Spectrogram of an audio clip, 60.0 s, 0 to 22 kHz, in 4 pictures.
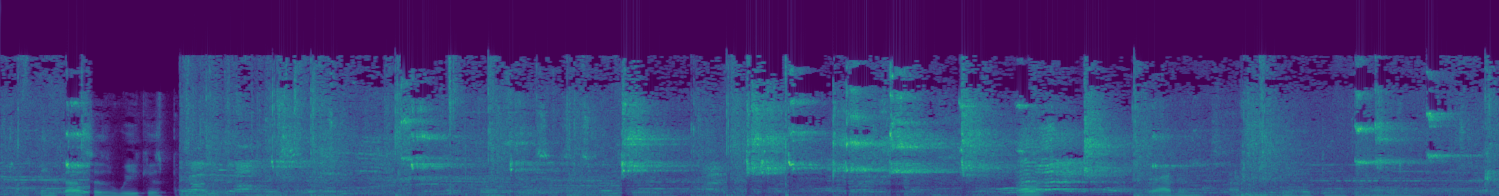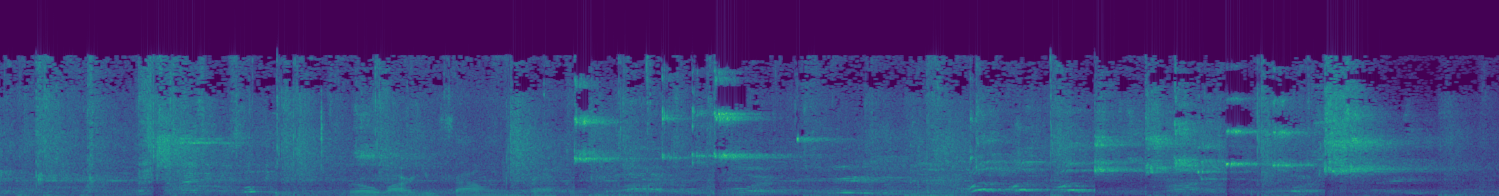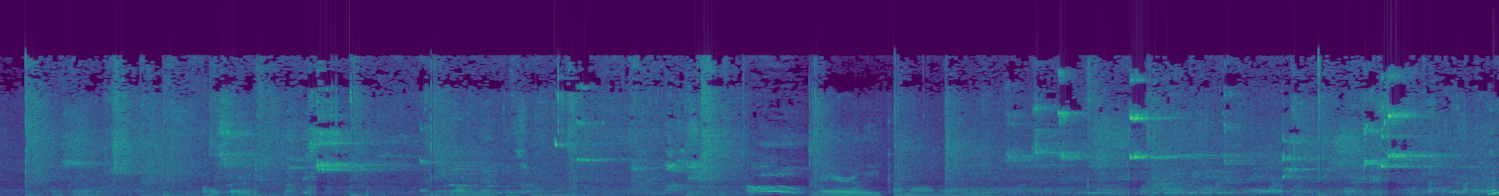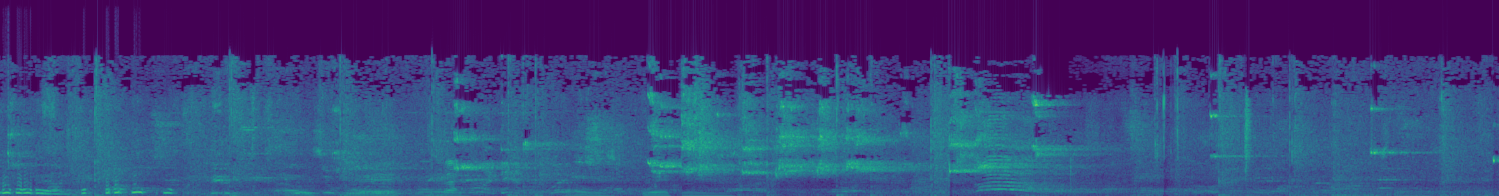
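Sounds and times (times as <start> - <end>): people talking: 0.0 - 9.0, 10.0 - 15.5, 16.4 - 24.0, 34.2 - 35.8, 36.4 - 40.0, 40.8 - 52.6
sneaker squeaks: 2.0 - 15.7, 20.0 - 23.4, 24.0 - 29.6, 30.2 - 37.2, 39.4 - 47.5, 49.2 - 59.9.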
